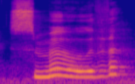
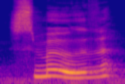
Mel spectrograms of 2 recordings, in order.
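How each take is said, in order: First: It ends with a th sound. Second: The same.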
